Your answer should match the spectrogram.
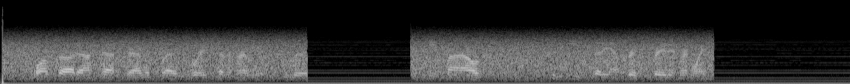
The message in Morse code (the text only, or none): none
